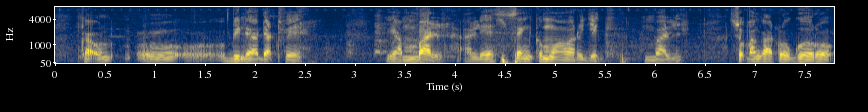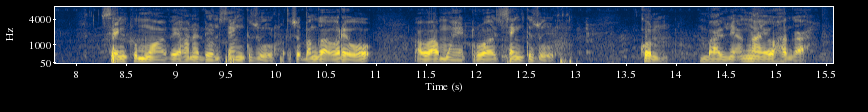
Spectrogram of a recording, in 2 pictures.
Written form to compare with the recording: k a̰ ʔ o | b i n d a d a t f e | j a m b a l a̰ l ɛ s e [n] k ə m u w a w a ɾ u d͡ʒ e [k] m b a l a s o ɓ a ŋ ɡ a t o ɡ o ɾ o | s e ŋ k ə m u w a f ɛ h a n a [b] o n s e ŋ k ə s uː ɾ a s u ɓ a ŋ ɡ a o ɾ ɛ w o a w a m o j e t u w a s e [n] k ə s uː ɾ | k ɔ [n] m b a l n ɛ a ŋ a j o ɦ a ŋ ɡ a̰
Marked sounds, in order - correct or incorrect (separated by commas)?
incorrect, incorrect, incorrect, incorrect, correct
